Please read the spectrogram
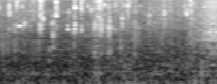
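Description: Very faint chewing and licking of a cat eating chunky wet cat food from a metal bowl, heard as a scatter of soft, irregular ticks.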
